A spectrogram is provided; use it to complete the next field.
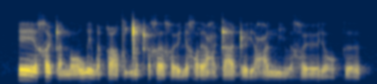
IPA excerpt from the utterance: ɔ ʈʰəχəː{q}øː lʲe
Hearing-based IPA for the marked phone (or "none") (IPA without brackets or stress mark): χ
